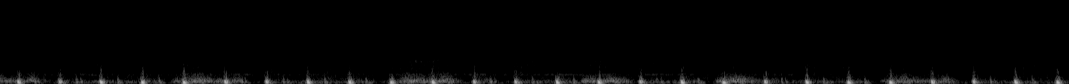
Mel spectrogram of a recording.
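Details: Heart sounds during paper bag breathing: steady, regular heartbeat at about 140 a minute with a soft hum between beats.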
